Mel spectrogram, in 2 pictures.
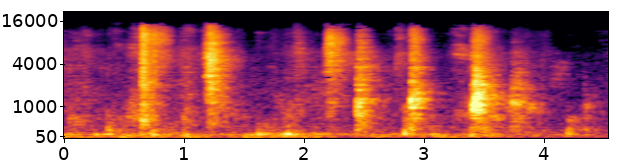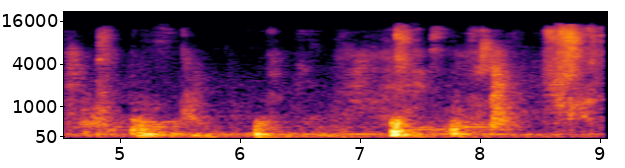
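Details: Labrador Retriever puppies in their sixth week, one of six littermates born January 18, 2022, filmed on a live puppy cam. Short sharp barks and yips come in an irregular string, a few low grunts mixed in, ending in softer calls.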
